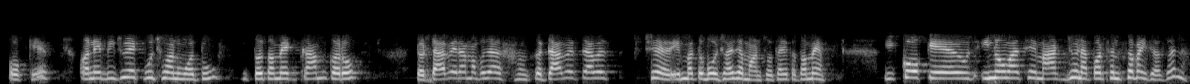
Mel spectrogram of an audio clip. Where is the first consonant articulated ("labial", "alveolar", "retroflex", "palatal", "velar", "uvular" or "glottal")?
velar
